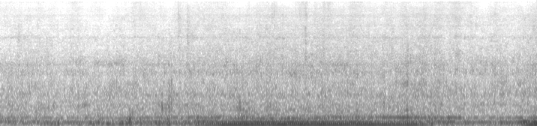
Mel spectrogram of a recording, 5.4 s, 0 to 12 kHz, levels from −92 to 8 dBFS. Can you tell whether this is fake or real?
fake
